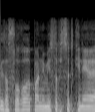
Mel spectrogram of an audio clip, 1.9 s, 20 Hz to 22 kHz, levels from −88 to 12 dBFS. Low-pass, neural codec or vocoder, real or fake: 10.8 kHz; codec, 24 kHz, 0.9 kbps, WavTokenizer, medium speech release version 1; fake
